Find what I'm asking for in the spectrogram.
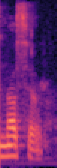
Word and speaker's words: Nasser: Gamal Abdel Nasser, yes.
